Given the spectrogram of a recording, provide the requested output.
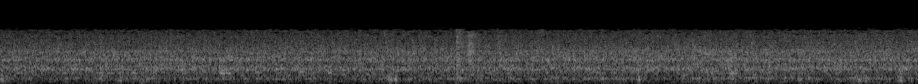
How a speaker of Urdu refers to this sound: کوئی نہیں بند ہے نا, وہ والا پنکھا بند کر دو.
